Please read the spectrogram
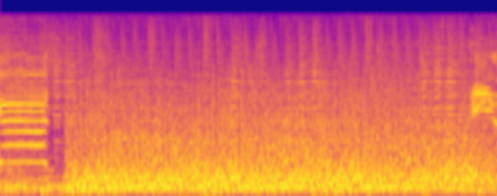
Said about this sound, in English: He flips up his automatic sighting scope and opens fire with a surface-to-air missile.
